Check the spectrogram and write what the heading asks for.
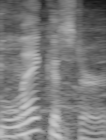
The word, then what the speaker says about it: Lancaster: there's a Lancaster and it's Lancaster is how it's pronounced for those you know locally yes we're just kind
